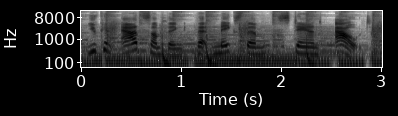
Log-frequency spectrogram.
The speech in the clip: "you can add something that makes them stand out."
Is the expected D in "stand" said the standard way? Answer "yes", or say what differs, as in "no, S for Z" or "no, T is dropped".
yes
